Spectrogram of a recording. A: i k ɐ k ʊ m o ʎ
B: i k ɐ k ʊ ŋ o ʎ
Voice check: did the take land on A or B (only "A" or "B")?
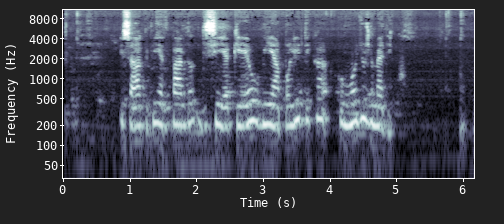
B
